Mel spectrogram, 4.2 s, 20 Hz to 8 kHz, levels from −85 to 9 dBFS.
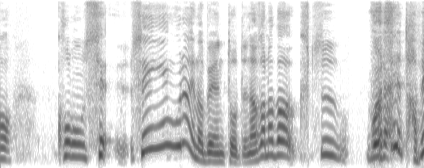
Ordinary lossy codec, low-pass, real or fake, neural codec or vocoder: none; none; fake; codec, 16 kHz, 2 kbps, X-Codec, WavLM features, trained on Multilingual LibriSpeech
